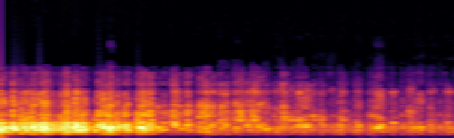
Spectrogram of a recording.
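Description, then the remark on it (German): Muffled, thin-sounding applause: a dense, steady patter of many hand claps lasting a few seconds, easing slightly toward the end, with a scratchy, filtered quality and no voices. “Also, also wie klatschen hört sich irgendwie nicht Aber an, das soll klatschen sein.”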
